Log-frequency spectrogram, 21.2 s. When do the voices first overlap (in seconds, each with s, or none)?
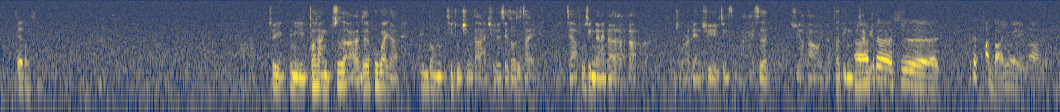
17.1 s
